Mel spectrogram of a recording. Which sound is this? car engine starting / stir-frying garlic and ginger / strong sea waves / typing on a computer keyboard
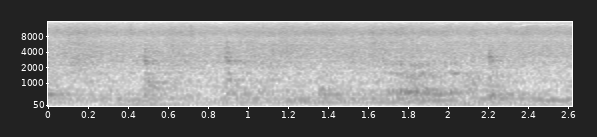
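stir-frying garlic and ginger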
